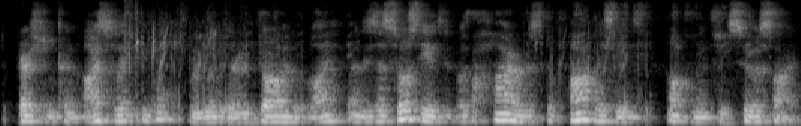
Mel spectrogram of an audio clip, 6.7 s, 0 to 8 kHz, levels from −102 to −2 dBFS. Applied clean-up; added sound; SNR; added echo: neural mask model DeepFilterNet 3.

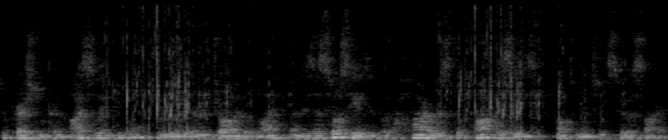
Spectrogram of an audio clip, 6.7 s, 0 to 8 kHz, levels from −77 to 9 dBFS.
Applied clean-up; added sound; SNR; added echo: none; Gurgling; 13 dB; reverberation time 0.6 s.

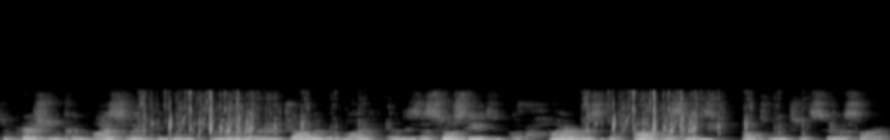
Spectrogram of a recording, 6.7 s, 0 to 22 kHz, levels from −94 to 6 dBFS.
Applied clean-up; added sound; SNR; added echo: classical method WPE with log-MMSE.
